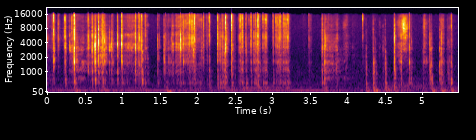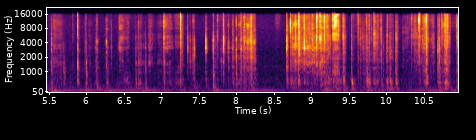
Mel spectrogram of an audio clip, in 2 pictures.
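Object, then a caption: Hard plastic car climate control panel with buttons and knobs. Long acrylic nails tap and scratch the buttons and knobs of a solid-mounted, hard plastic climate control panel on a car dashboard. The sound is a rapid, dense run of bright, sharp clicks and raspy scratches with very short decay, over a faint steady low hum.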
